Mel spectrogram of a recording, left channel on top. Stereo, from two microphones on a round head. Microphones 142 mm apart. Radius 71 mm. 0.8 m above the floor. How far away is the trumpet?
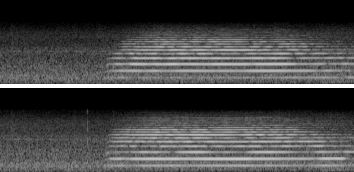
About 1.1 m.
